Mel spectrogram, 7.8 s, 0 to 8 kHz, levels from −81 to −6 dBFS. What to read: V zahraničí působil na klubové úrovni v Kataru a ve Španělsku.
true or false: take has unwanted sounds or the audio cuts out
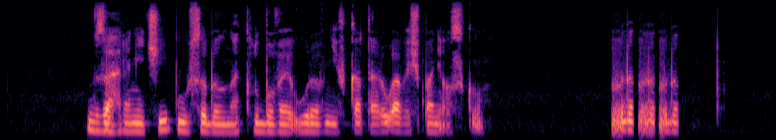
true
